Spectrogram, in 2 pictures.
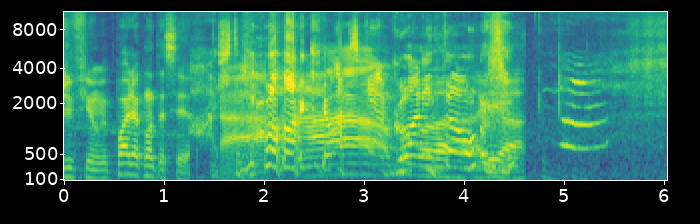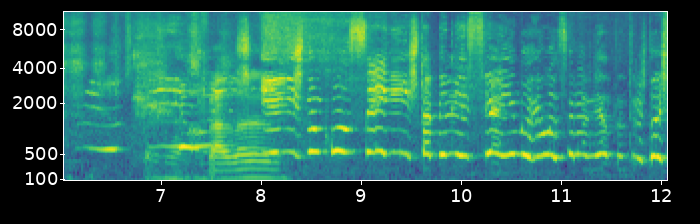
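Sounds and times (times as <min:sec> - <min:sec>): man's high-pitched squeaky laugh: 0:04.2 - 0:08.3.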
